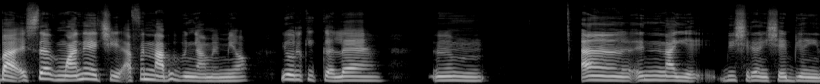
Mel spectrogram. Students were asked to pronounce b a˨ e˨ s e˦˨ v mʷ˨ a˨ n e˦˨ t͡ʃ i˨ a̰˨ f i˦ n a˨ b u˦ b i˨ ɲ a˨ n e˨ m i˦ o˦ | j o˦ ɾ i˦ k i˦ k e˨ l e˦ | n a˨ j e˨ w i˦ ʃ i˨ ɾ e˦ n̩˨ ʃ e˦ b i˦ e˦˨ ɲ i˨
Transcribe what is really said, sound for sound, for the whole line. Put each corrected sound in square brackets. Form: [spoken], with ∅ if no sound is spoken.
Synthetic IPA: b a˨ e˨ s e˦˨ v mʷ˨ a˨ n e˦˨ t͡ʃ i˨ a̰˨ f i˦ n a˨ b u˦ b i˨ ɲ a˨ [m] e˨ m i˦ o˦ | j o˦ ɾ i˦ k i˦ k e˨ l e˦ | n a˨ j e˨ [b] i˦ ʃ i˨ ɾ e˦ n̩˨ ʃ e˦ b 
